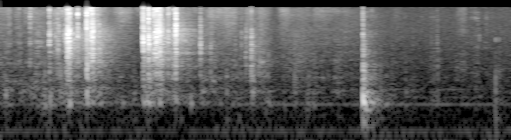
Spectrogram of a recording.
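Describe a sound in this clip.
Hands handle a plastic cassette recorder with rattling and knocking.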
